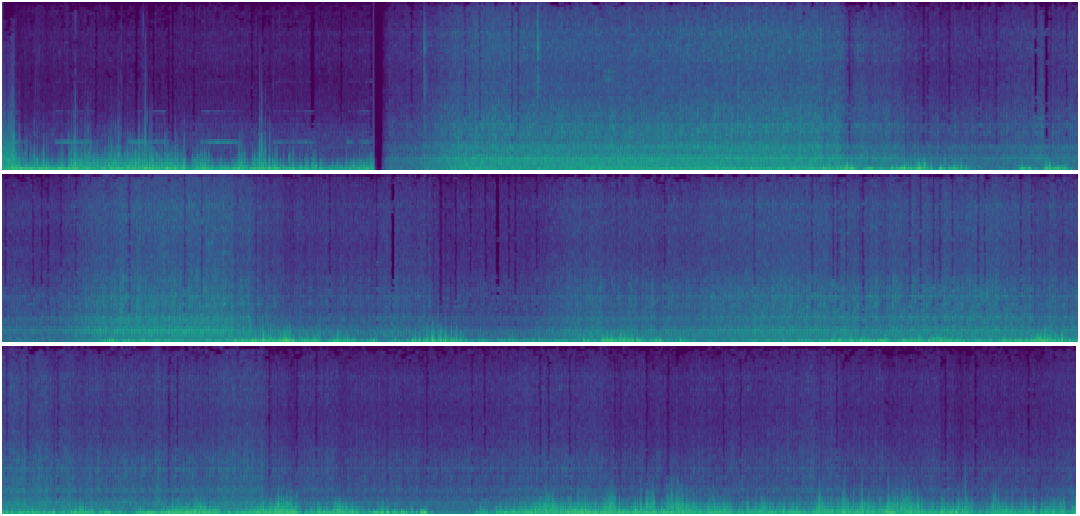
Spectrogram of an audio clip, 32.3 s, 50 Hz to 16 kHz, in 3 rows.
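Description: Backup alarm beeping at an even pace over a diesel truck's engine, cutting off abruptly a few seconds in. Then the truck's Caterpillar 7.2-litre six-cylinder turbo diesel runs, its sound rising and falling.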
